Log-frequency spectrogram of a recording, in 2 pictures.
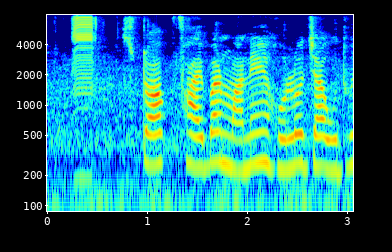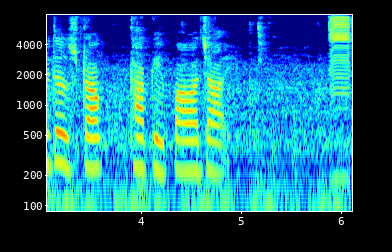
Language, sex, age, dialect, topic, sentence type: Bengali, female, 18-24, Northern/Varendri, agriculture, statement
